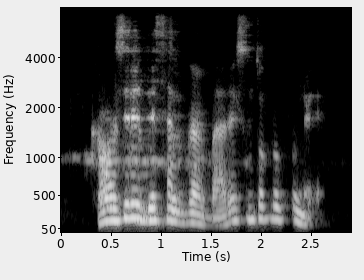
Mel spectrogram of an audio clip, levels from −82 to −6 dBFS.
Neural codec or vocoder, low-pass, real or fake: codec, 32 kHz, 1.9 kbps, SNAC; 7.2 kHz; fake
